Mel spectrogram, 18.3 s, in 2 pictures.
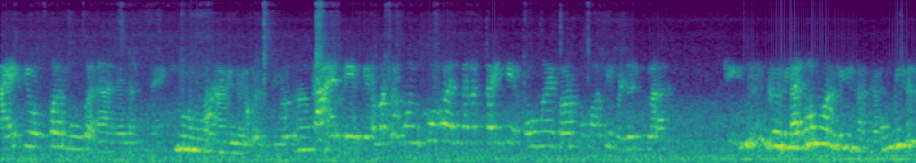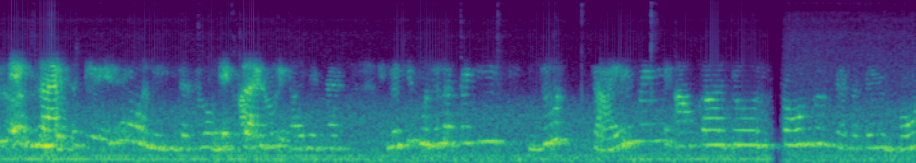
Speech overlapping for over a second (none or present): present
